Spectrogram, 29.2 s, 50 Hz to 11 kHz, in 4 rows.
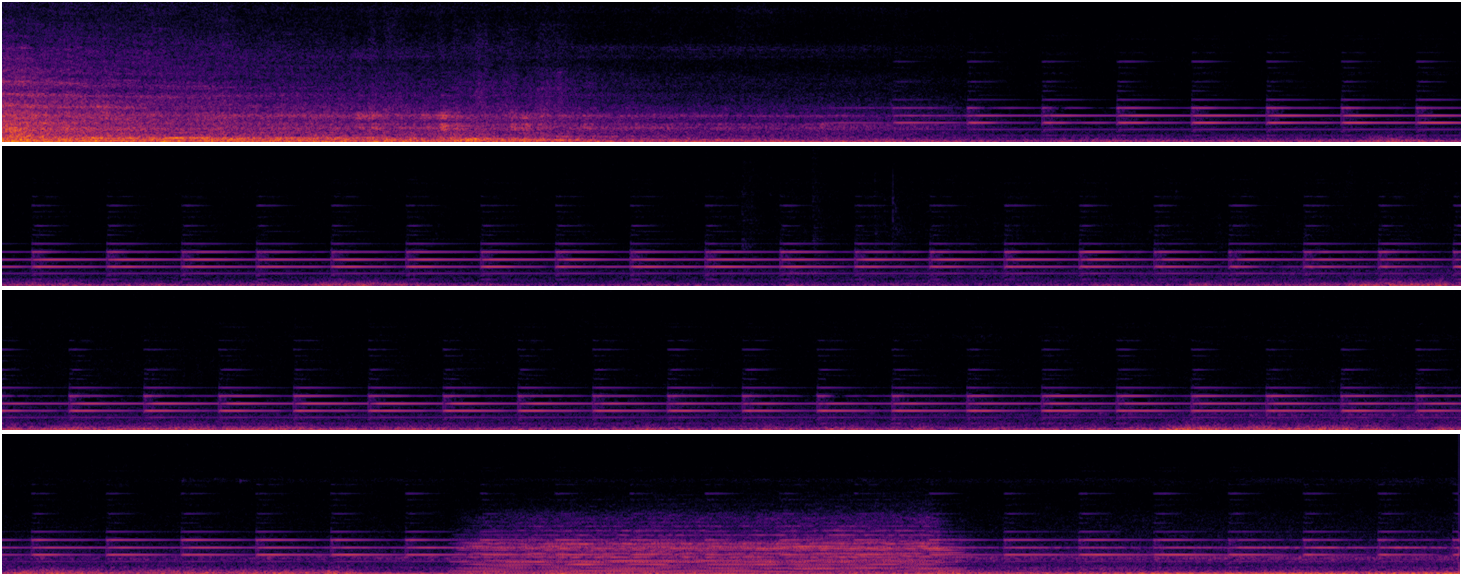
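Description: A diesel-hauled train rumbles past and fades away. A high ringing then pulses rapidly and steadily, and about 24 seconds in a locomotive horn sounds once for about two and a half seconds while the low rumble of a train builds again.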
